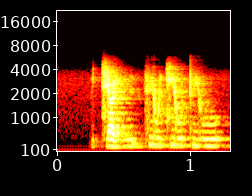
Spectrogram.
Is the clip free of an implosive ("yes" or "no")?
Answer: yes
